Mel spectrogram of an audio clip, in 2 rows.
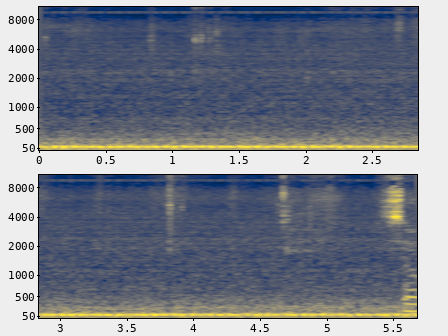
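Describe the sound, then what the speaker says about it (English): A Porsche 982 with manual transmission idles after starting, its engine giving a steady low rumble that holds close and even throughout, with no talk. "So now the car is started, and we're on our way."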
